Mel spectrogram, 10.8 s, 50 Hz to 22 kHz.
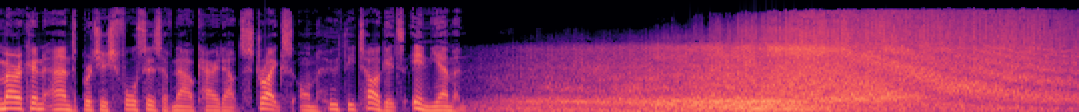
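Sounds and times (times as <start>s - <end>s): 
speech: 0.0s - 5.2s, 6.6s - 7.1s
military jets and a tanker aircraft taking off from an airbase in Cyprus: 4.6s - 10.7s.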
